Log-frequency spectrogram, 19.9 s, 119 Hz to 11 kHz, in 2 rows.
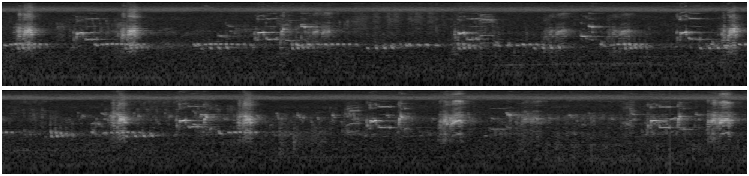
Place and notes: traffic sound, Many kinds of bird calls
Zoom H2n MS+XY
Taitung County, Taiwan, 23 March 2018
